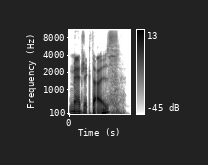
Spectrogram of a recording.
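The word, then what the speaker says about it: Majikthise: I feel like some of it's literally, at least by the narrator of the book, it's literally Magic Thighs. – Yeah. – Yeah. – He says Magic Thighs.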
